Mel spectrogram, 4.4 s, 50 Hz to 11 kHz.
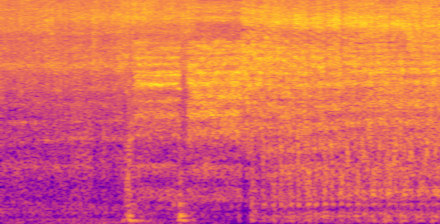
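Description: A brand-new single-cylinder reproduction steam engine (2.75-inch bore, 3-inch stroke) being started on steam: a steady hiss of steam, a couple of knocks as it begins to turn over about a second in, then from about two seconds in it runs with a fast, even rhythm of exhaust chuffs and clatter.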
